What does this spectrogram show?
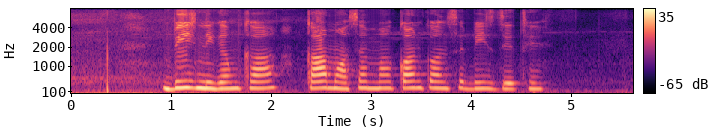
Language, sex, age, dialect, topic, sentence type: Chhattisgarhi, female, 25-30, Central, agriculture, question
